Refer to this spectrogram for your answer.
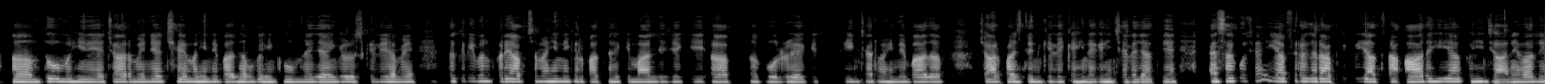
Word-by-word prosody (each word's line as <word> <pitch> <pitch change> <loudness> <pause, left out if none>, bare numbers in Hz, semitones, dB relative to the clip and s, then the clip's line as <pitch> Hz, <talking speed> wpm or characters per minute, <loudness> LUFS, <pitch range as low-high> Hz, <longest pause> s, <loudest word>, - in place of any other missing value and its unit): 2 120 +2 +3
महीने 120 -1 +1
या 115 - 0
4 120 0 +2
महीने 120 +1 -1
या 125 - +2
6 125 -2 0
महीने 125 0 +2
बाद 115 0 +2
हम 120 0 +1
कहीं 120 -1 0
घूमने 120 0 -2
जाएँगे 115 +1 0
और 120 - +1
उसके 120 +1 -5
लिए 120 - -4
हमें 120 0 0
तकरीबन 140 +3 -7
पर्याप्त 125 -1 +2
समय 130 0 +1
ही 130 - +3
निकल 125 -1 -2
पाता 115 0 -2
है 115 - 0
कि 120 - -12
मान 115 0 +4
लीजिए 115 0 -8
कि 120 0 -11
आप 110 -1 +2 0.2
आप 115 - -4
बोल 115 -1 -1
रहे 115 -1 +2
हो 110 - -3
कि 120 - -14 0.3
3-4 120 -1 -5
महीने 115 -1 -1
बाद 115 0 +4
आप 115 0 0 0.4
4-5 120 0 +3
दिन 120 -1 +1
के 120 - -5
लिए 120 - -3
कहीं 115 -1 +2
न - - -2
कहीं 115 0 +3
चले 110 0 -4
जाते 110 +2 -3
हैं। 115 +1 -2 0.4
ऐसा 130 +2 +4
कुछ 150 -1 -11
है - - -5
या 135 -1 +4
फिर 140 +2 -10
अगर 135 0 0
आपकी 125 +2 +1
कोई 135 -1 -6
यात्रा 120 +1 +4 0.2
आ 120 - +7
रही 130 0 +1
है 135 - -2
या 130 0 +3
कहीं 125 +1 +3
जाने 105 +3 +2
वाले 120 +1 +1
120 Hz, 250 wpm, -25 LUFS, 115-125 Hz, 0.4 s, आ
